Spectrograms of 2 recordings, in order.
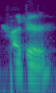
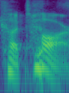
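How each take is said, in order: First: The last syllable has a reduced 'uh' vowel. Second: The last syllable has an open 'ah' vowel. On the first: The speaker calls it wrong. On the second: The speaker calls it right. "It's tar. It's not tur"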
